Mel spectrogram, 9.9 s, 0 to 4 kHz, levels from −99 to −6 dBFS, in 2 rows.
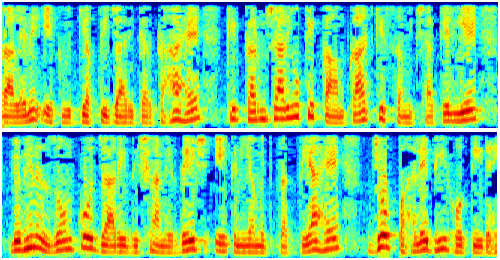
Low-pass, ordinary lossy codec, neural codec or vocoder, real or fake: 3.6 kHz; none; none; real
